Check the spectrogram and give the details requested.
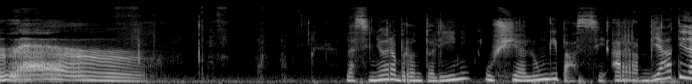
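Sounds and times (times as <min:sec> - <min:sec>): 
human voice imitating a disappointed lion roaring very loudly in a library: 0:00.0 - 0:01.6
speech: 0:03.5 - 0:06.9.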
